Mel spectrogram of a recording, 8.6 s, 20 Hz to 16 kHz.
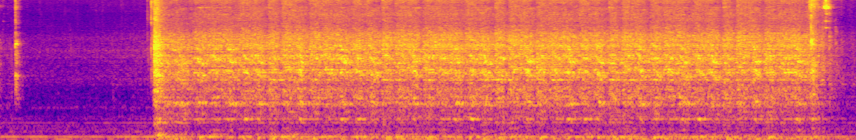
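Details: Chevrolet C-10 rat rod with a 5.3 LS V8, first start after sitting about a year, cranked after adding a missing engine ground on a low battery: strong, even cranking at about four compression pulses a second, normal cranking.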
